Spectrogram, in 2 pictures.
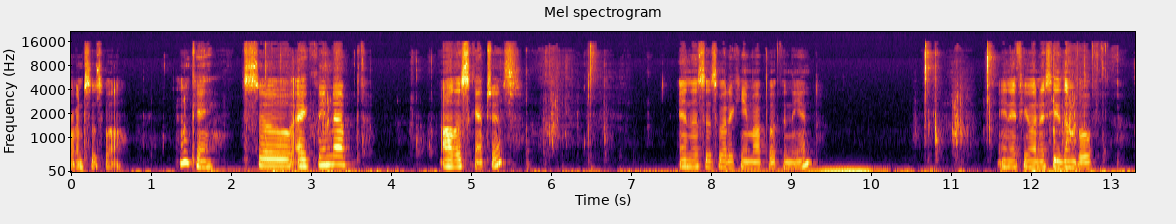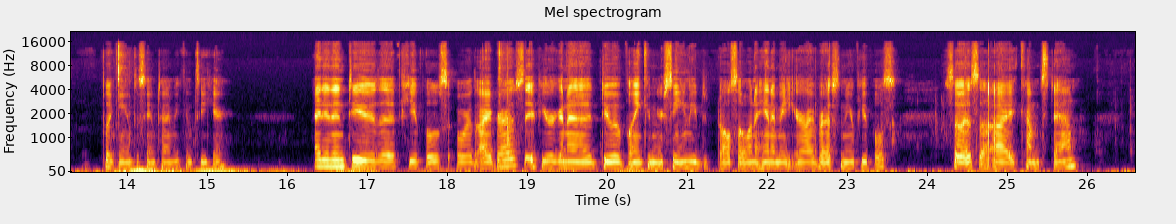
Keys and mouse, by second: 3.9 double click, 4.5 click, 6.7 Return, 10.9 Return, 11.9 ctrl+click, 12.0 ctrl+double click, 13.1 click, 18.8 Return, 20.1 click.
